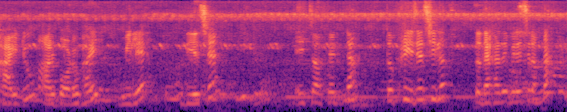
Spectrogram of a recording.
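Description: A steady high-pitched insect trill in the background, one constant note, under voices talking.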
